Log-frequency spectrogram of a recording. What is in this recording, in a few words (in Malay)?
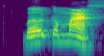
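"berkemas", Malay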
